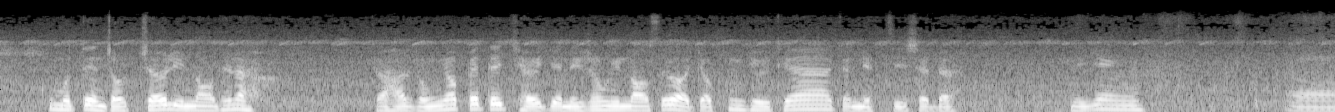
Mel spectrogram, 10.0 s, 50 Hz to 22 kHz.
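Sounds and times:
insects droning: 0.0s - 10.0s
person speaking: 9.5s - 10.0s.

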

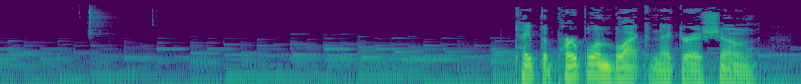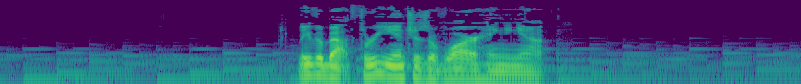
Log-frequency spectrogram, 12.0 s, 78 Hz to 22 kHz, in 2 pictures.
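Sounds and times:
keyboard melody: 0.0s - 4.5s, 5.8s - 8.8s, 9.9s - 12.0s
electrical tape being torn: 0.6s - 1.2s.

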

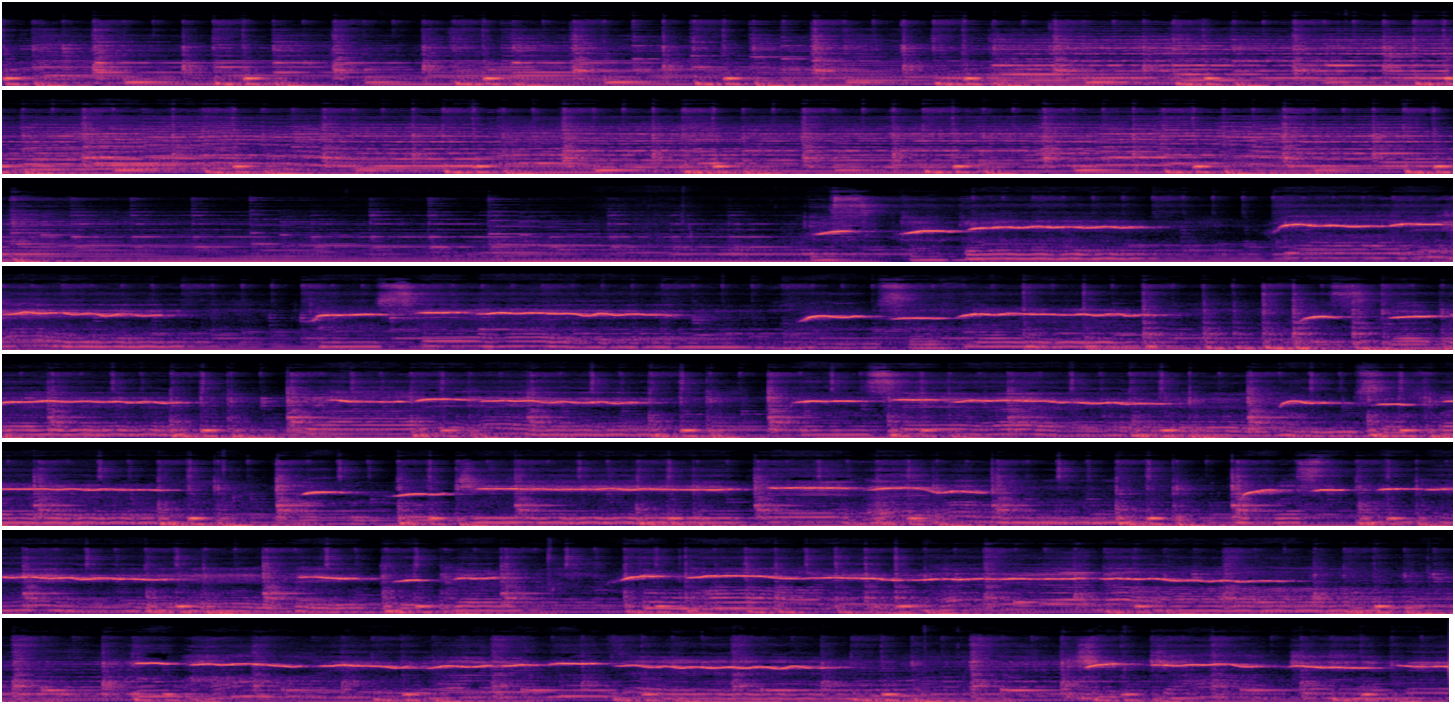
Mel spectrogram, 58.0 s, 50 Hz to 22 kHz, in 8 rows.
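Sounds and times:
instrumental backing track: 0.0s - 58.0s
person whistling a melody: 18.5s - 50.6s, 51.3s - 55.3s, 56.1s - 58.0s.

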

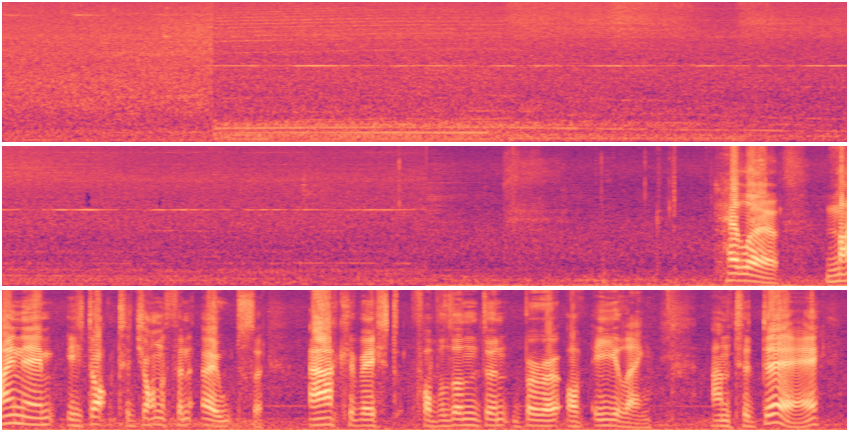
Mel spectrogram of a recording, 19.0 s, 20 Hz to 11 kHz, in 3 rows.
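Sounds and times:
road traffic noise: 0.0s - 11.6s, 14.4s - 15.0s
vehicle passing by: 0.1s - 9.2s.

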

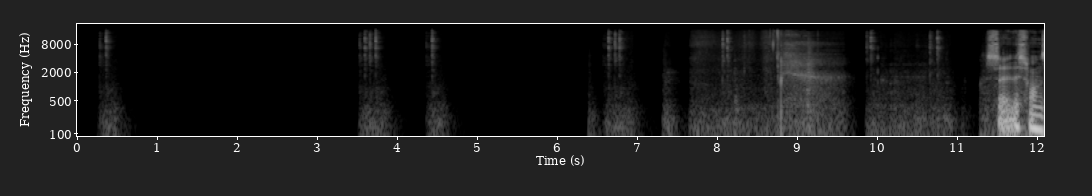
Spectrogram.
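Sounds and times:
computer mouse clicks: 0.3s - 0.6s, 3.5s - 4.7s, 6.4s - 7.0s, 8.0s - 8.8s, 9.9s - 11.0s.

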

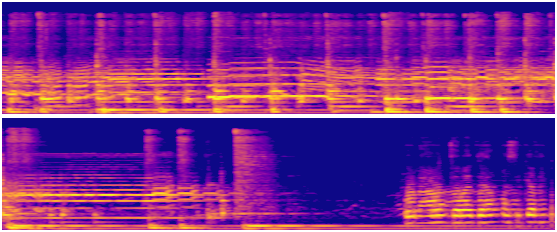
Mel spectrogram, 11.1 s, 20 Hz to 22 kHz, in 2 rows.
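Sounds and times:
drum strokes: 0.0s - 8.7s.

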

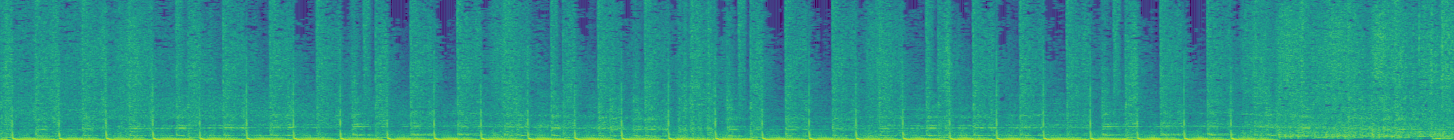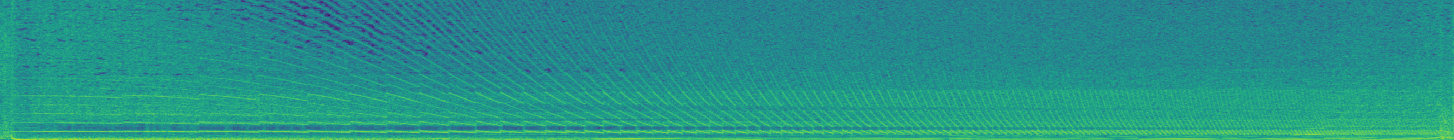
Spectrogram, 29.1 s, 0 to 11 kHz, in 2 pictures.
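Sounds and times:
dance drum beat: 0.0s - 15.1s
held bass notes: 14.7s - 29.0s
sweeping synth tone: 15.5s - 29.0s.

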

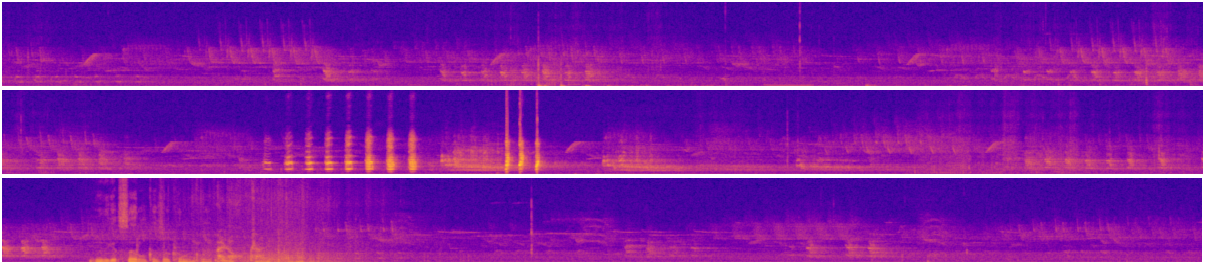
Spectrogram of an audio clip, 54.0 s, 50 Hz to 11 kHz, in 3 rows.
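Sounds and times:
turkeys gobbling: 0.1s - 2.2s, 4.1s - 5.9s, 6.6s - 9.2s, 14.8s - 20.0s, 21.6s - 42.2s, 45.4s - 46.7s, 47.9s - 49.5s
loud evenly spaced calls: 21.6s - 43.0s.

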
